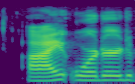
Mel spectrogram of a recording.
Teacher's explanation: i ordered both a little flatter lower in pitch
